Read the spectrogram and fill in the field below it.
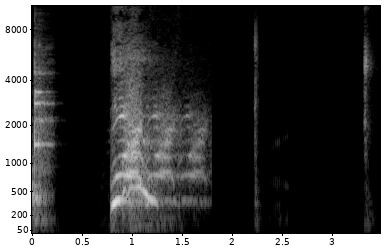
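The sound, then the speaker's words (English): Two short, bright glass clinks ring out about a second apart, following a burst of loud voices, like small shot glasses tapped together in a toast. “Take these shots real quick, man.”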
